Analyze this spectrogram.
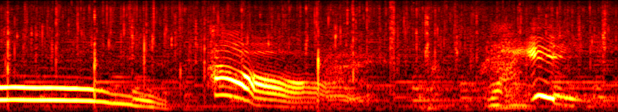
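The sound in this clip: Breaded skunk tail sizzles and crackles in hot oil, a steady frying hiss with a voice calling out over it.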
